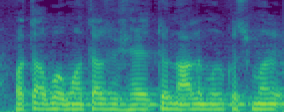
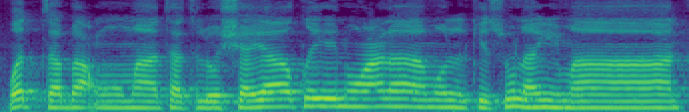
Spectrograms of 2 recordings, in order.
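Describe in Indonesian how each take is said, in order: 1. Dibaca dengan cepat dan tergesa-gesa. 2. Dibaca dengan pelan dan penuh khusyuk. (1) "Dibaca cepat" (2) "dibaca yang khusyuk gitu"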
